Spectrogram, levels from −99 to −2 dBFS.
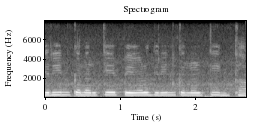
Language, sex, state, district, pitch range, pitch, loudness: Hindi, female, Chhattisgarh, Bilaspur, 240-255 Hz, 245 Hz, -14 LUFS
